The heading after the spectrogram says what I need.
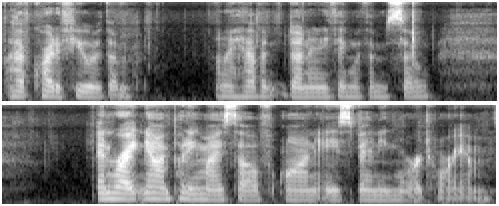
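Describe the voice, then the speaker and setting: Raspy-voiced woman chatting while crafting. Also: sits low, level tone, fairly quick, a bit bright, a little hiss or hum. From California. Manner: chatty, talks to herself while crafting, drops into whispers. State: raspy voice from allergies. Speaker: craft vlogger. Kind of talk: casual craft chat while working. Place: home craft studio.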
